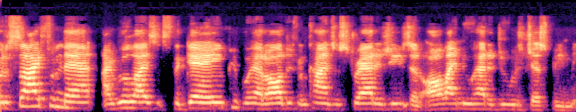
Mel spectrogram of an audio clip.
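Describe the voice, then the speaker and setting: A woman talks at a fairly quick pace in a plain, everyday voice. Her pitch sits in the medium range. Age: 60s. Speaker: reality show contestant. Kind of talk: interview.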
